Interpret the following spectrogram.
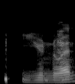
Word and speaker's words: Yunuen: Correct me if I'm wrong, if I'm mispronouncing this. Yunuen?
